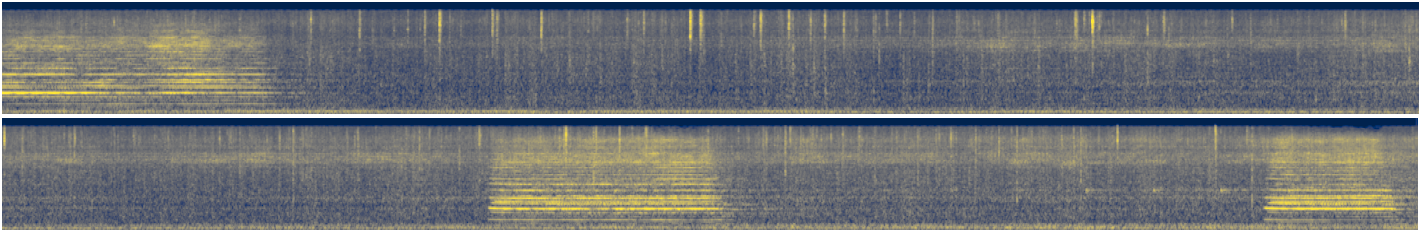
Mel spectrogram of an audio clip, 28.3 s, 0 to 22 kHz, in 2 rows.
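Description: Air horn on BNSF diesel locomotives sounding long blasts for a grade crossing: one at the start, another about 19 seconds in, and a third near the end. Between the blasts, the locomotives' diesel engines rumble steadily as the train approaches.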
